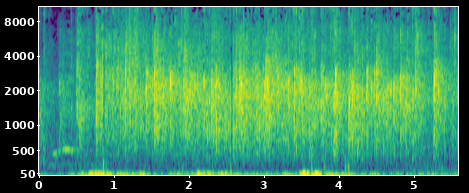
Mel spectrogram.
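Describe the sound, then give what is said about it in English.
A burst of enthusiastic audience clapping, a dense, steady patter of many hands sustained evenly throughout at a fairly loud level, with no one speaking. “Okay, you clapped a little bit too enthusiastically there, so I think you didn't actually understand what I was saying.”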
